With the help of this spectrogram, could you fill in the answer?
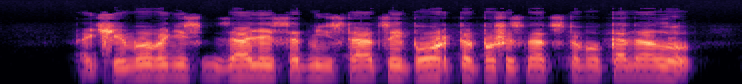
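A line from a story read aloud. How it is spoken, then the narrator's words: Official yelling in English. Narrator (Russian): вопил представитель иммиграционной полиции по-английски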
